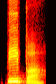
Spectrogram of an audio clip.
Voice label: "pipa", Indian; Dictionary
